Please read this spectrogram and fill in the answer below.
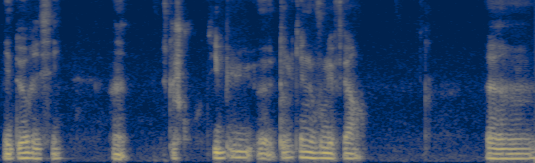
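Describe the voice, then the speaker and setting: A man talks casually to camera, hoarse and stuffy from a cold. His voice sits very low and he speaks slowly, stopping and restarting often. The chat wanders, full of fillers. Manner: hesitant, rambling, many fillers and restarts. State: hoarse, stuffy-nosed, coughing. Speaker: video creator.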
